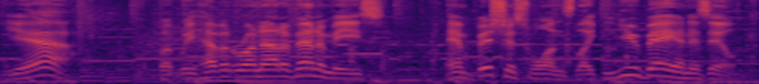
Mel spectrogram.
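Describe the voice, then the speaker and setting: A man's voice: a little high, expressive, normal speed, close to an everyday voice. A man playing a protective, brash elder-brother warrior in a video game, with a hearty manner. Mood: casual. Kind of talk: dubbed video game cutscene acting. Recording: game soundtrack music behind.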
